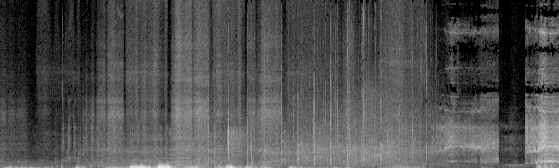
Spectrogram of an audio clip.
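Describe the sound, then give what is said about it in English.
A horse whinnies loudly in a long, wavering neigh with snorting bursts, heard against a background of crowd noise and scattered clapping, ending with a brief pause and a final rustle. “I brought my horse with me.”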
